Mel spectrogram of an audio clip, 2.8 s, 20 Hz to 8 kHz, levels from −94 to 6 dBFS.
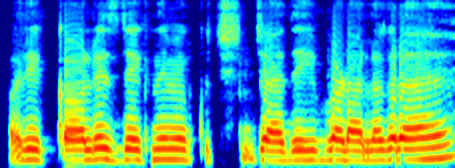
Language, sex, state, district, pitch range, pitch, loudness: Hindi, female, Uttar Pradesh, Gorakhpur, 175-185 Hz, 185 Hz, -12 LUFS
